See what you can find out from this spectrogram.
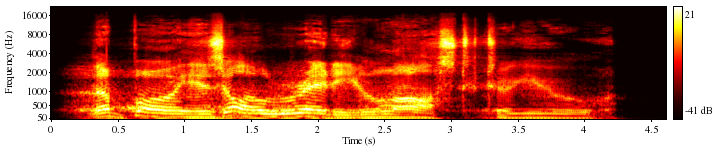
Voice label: Male Demon; MalGanis; Uther

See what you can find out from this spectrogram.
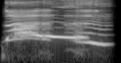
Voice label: Female Quilboar Death

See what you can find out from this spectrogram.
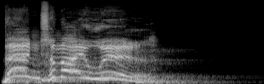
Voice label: Male Mogu Attack

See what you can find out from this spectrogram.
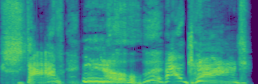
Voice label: Female Quilboar; Sangtusk; Story Kurtrus Mission3 Intro

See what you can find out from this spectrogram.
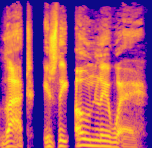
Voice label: Male Human greetings

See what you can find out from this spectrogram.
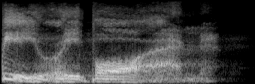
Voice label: Female Nerubian; Zarzhet; Garrosh; Mission3 Hero Power

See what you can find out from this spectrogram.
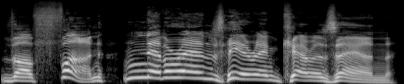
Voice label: Male Human Picked

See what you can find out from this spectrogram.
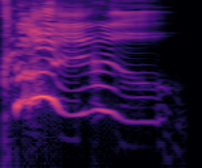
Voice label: Goblin Emote Death

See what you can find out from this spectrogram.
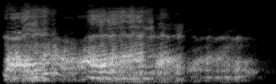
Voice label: Male Faldorei Death

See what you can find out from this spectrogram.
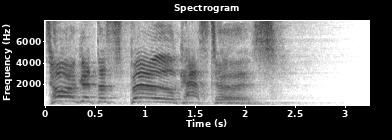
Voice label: Female Dragon Boss Uses Hero Power

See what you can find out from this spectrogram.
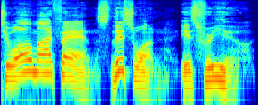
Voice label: Male Human Emote Start

